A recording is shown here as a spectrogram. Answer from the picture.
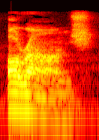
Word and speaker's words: orange: And again, this word is very, very similar to the English word. In fact, it's spelt exactly the same, but we would say orange. Orange.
